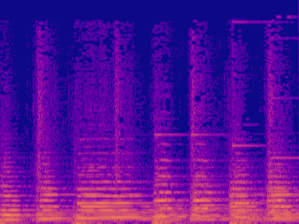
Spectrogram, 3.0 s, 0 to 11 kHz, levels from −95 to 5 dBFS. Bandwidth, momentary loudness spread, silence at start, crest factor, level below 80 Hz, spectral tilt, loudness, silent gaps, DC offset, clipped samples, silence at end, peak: 11 kHz; 3 LU; 0 s; 14 dB; -46 dBFS; -6 dB/octave; -30 LUFS; none; under 0.1%; under 0.1%; 0 s; -16 dBFS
